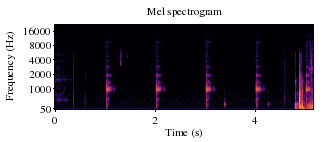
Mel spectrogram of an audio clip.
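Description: A game's countdown timer beeps at a steady pace.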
